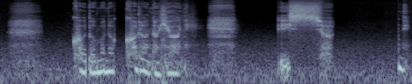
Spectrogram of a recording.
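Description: A young woman speaks weakly and faintly.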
